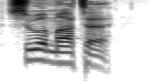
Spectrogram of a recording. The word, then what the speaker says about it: Suamataia: So that fifth syllable, it's actually 5 syllables. Suamataia is the way he says it.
